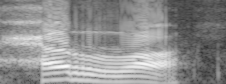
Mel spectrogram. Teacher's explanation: را کو پر پڑھیں گے, زبر ہے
